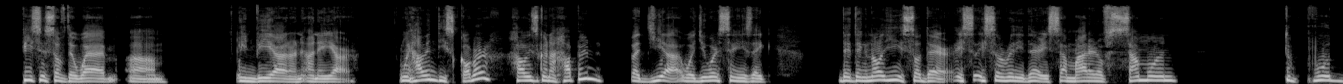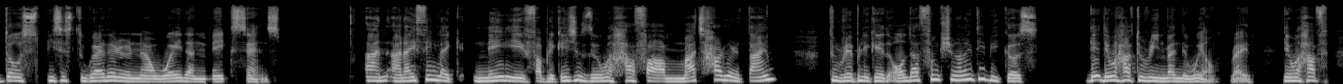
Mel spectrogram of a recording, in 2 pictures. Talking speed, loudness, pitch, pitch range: 185 wpm, -19 LUFS, 165 Hz, 145-185 Hz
